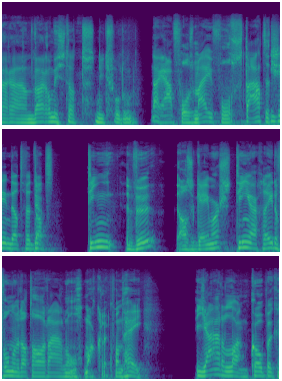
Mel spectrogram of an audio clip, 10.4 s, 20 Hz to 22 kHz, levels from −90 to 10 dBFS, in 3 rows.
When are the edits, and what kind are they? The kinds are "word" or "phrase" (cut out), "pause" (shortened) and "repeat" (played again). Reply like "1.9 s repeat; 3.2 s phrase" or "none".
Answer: 3.4 s phrase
